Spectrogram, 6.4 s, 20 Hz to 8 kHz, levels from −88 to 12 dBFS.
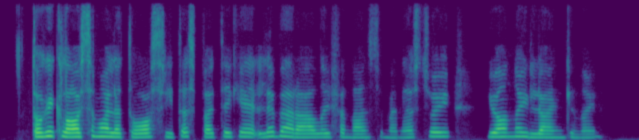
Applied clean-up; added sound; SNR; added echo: neural mask model DeepFilterNet 3.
